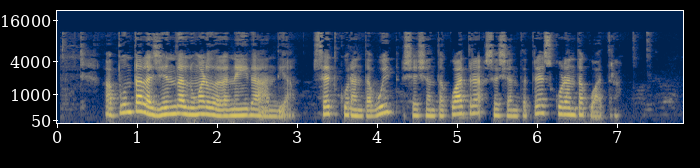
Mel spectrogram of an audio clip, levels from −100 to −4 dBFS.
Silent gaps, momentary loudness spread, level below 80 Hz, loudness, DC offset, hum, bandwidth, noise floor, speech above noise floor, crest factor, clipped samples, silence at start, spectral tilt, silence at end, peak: none; 12 LU; -64 dBFS; -22 LUFS; under 0.1%; none; 11.5 kHz; -57 dBFS; 35 dB; 20 dB; under 0.1%; 0.3 s; -5 dB/octave; 0.8 s; -2 dBFS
